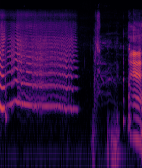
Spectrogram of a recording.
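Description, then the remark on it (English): A person imitates an elephant's trumpet with one loud, sustained, brassy wail lasting over a second, followed by a short pause and some brief, breathy vocal sounds. “Come on, that's a solid elephant.”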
